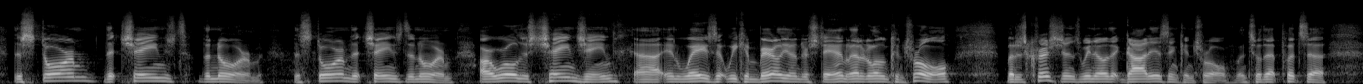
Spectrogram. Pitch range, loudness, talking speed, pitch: 125-150 Hz, -25 LUFS, 185 wpm, 130 Hz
